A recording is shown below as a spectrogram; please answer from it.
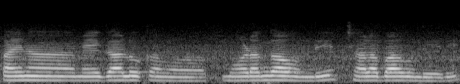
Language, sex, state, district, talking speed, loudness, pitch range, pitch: Telugu, female, Andhra Pradesh, Anantapur, 80 wpm, -16 LUFS, 180-195 Hz, 185 Hz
